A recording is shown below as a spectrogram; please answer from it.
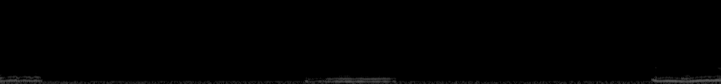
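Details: Soft, low rumbling snores recurring every few seconds over a steady hum from a sleeping pet: snoring.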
